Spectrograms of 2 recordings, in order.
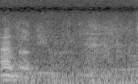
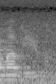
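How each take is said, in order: First: It is said warmly and with feeling. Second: It is said flatly and without warmth. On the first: The speaker truly means it. The speaker calls it right. "oh, wow" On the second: The speaker does not really mean it. The speaker calls it wrong. "what does that mean?"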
